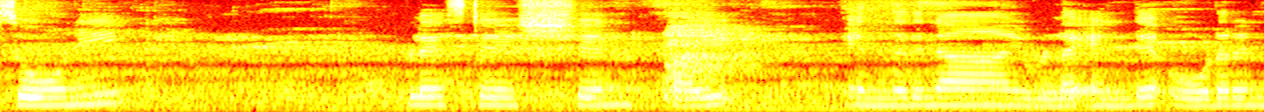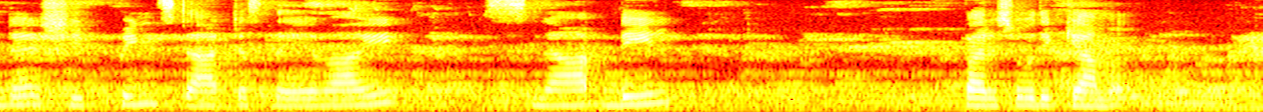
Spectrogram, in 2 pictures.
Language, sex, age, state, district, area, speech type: Malayalam, female, 30-45, Kerala, Pathanamthitta, rural, read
